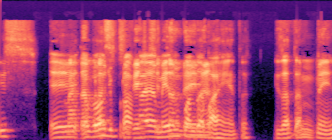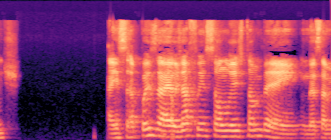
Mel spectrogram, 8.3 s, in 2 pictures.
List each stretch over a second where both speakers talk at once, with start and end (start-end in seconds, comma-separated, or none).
0.8-2.8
